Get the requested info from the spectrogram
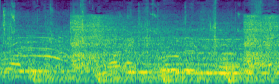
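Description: Basketball being dribbled on a hardwood court, with short knocks and squeaks of play over the voices of the arena crowd.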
